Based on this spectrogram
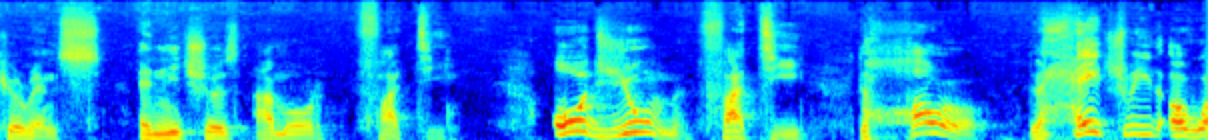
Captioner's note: non-english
